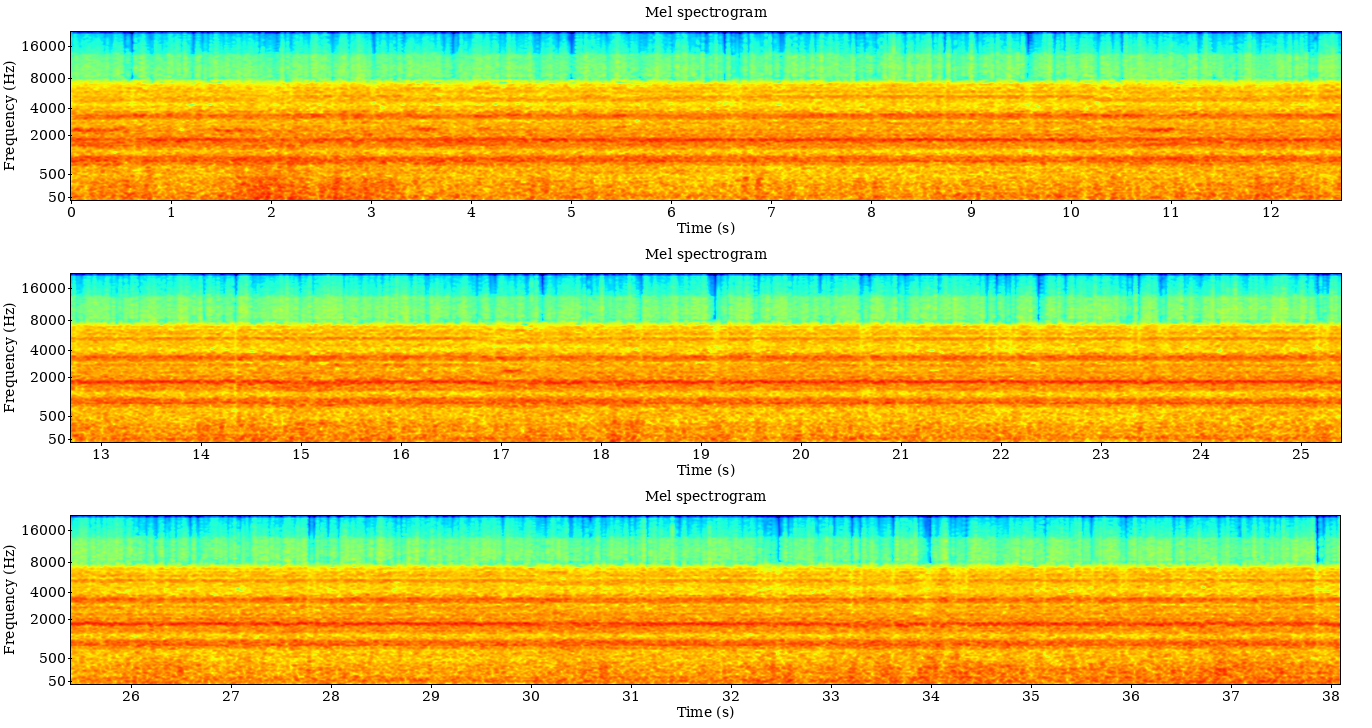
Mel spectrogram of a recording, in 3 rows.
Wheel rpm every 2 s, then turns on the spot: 220, 220, 230, 230, 230, 230, 230, 230, 230, 230, 230, 230, 230, 230, 230, 230, 230, 230, 230.
none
